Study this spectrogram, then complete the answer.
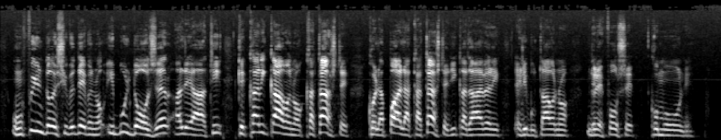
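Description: A man speaks in a high voice. The pitch moves with ordinary variation. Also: moderate pace. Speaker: historian of the resistance. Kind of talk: historical talk. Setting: studio.

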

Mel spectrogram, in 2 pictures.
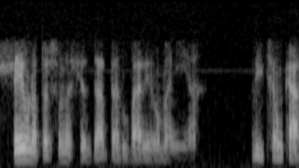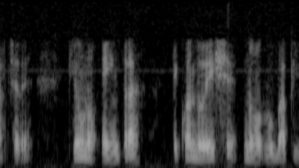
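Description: A man speaks at a moderate pace with long, frequent pauses and big swings in loudness, the sound dry and close with no echo. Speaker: caller. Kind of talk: casual chat.

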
